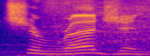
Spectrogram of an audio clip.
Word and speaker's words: chirurgeon: From a chirurgeon's. Is that how it's pronounced? I was told last time that it's pronounced the same way as surgeon, but it can't be exactly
